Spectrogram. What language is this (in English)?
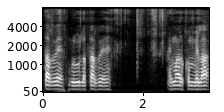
Santali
